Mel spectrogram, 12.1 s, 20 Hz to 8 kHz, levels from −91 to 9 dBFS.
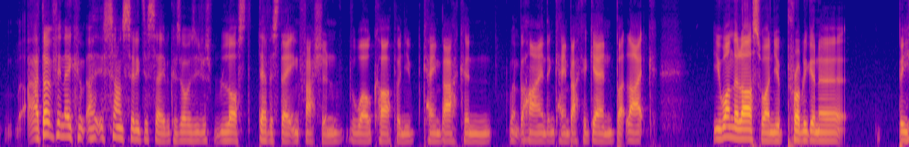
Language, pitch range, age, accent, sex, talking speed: English, 110-130 Hz, 20-39, British, male, 205 wpm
